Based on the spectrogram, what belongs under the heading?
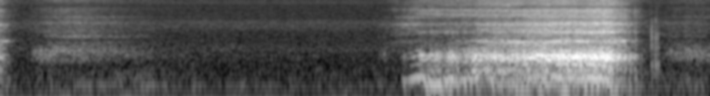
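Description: Loud, rough, rattling snore on breathing in after a quiet breath out, in a small room.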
